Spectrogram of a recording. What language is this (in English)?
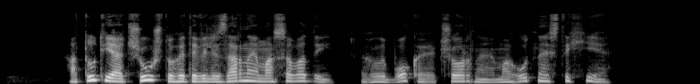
Belarusian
